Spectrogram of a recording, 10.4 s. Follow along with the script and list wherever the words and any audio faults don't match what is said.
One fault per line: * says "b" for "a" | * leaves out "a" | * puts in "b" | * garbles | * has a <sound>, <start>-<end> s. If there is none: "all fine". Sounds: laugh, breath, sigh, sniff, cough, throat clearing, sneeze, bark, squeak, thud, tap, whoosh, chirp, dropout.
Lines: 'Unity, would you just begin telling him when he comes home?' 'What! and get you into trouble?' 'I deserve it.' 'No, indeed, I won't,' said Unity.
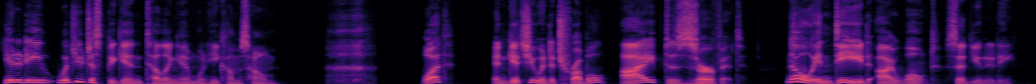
* has a breath, 3.3-3.8 s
